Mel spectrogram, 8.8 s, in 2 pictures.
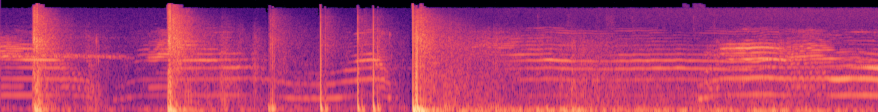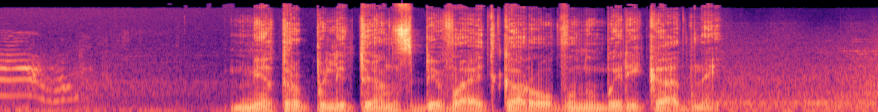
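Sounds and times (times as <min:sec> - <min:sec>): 
kittens meowing: 0:00.0 - 0:04.9
speech: 0:05.6 - 0:08.2.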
